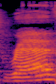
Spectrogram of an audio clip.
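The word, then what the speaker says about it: Rêve: I believe it's pronounced Rev. It's R-E-V-E, but it does have a little bit of an accent mark somewhere in there.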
